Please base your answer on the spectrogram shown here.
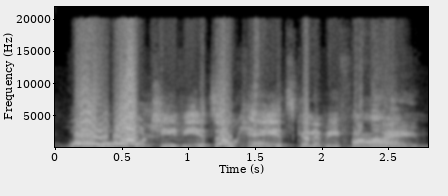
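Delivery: high, very loud calming shout; urgent reassurance. Acted. Companions to panicking Jeevee as the spell goes off, urgent loud reassurance. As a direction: talk a panicker down at full volume.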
